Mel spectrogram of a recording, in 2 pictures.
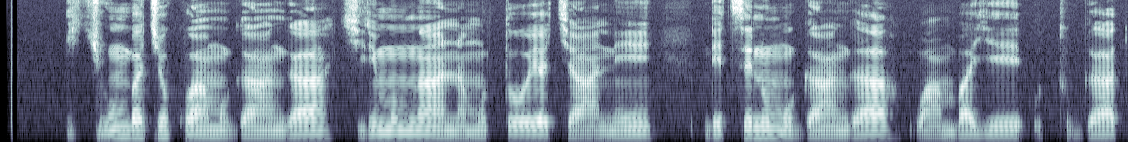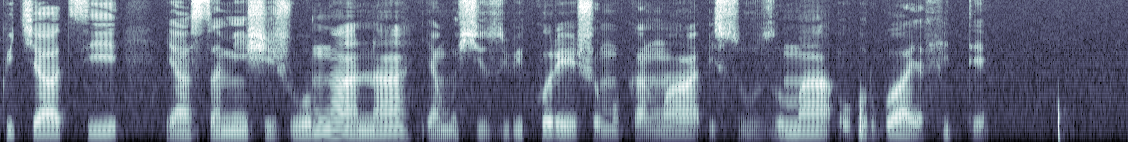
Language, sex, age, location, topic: Kinyarwanda, male, 25-35, Kigali, health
